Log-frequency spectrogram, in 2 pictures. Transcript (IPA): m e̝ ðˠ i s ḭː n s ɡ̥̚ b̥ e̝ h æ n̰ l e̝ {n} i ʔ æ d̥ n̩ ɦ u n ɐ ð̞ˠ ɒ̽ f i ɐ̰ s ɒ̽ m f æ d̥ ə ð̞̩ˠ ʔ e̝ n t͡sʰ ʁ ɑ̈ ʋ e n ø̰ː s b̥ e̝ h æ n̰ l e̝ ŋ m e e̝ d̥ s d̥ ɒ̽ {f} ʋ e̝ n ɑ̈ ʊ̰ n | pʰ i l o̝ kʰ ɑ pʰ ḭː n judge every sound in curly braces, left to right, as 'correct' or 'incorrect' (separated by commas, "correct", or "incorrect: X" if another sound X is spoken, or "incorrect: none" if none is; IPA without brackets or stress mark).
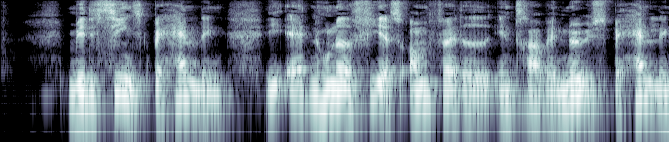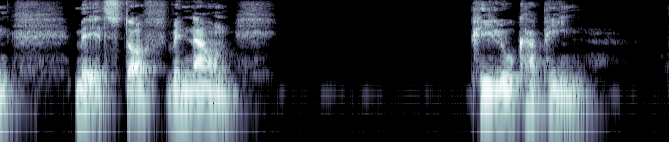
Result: incorrect: ŋ, correct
